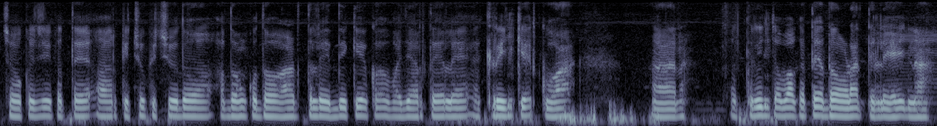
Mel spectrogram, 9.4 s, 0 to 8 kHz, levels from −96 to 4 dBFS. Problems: background sounds at intervals, low volume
